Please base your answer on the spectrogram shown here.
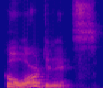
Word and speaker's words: coordinates: Coordinates.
